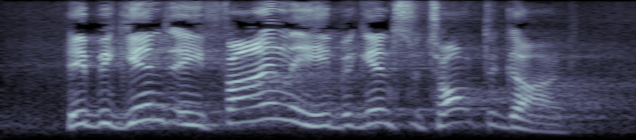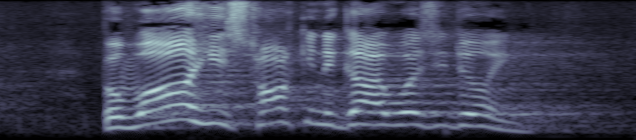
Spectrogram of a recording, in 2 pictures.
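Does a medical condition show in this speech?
No.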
